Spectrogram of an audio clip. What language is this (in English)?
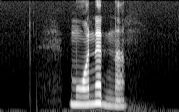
Norwegian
